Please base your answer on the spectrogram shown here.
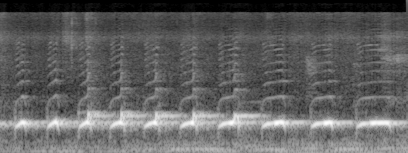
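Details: Zebra dove in active fales and noklak song. A steady train of soft, hollow, rolling coos repeated about three times a second, several notes rising briefly to a higher bend, over a low rumbling background.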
